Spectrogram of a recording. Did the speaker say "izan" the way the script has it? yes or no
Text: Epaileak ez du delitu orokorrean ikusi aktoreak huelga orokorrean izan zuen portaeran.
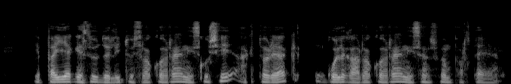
yes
